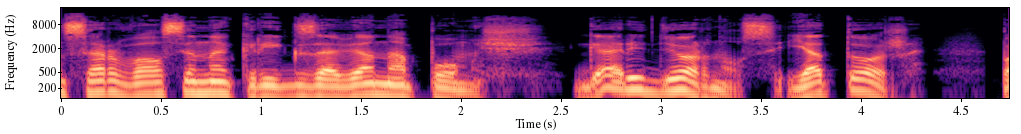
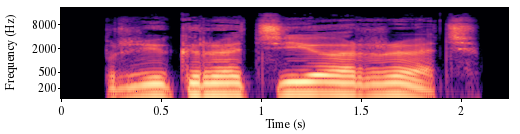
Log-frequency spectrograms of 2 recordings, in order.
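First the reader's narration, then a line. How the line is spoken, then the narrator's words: Words through gritted teeth. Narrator (Russian): процедил зверюга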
